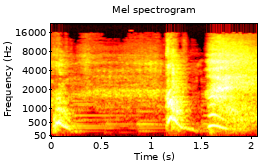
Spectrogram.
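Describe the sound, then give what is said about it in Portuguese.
A dog named Simba barks three times, sharp yappy barks with a short gap before the last two, which come in quick succession; no one is talking. “O cachorro tá fazendo merda.”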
